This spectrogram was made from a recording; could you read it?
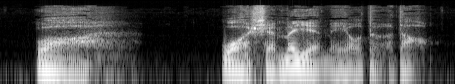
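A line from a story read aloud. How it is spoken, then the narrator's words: Old man, sighing reply. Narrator (Chinese): 盲老人叹息着回答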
